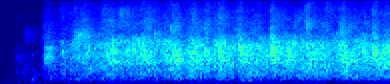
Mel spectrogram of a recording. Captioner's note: audience clapping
